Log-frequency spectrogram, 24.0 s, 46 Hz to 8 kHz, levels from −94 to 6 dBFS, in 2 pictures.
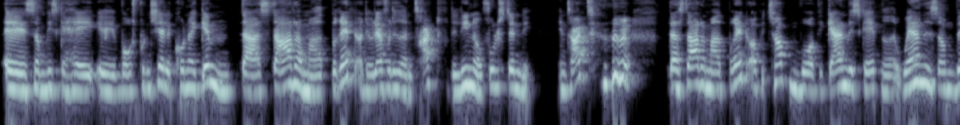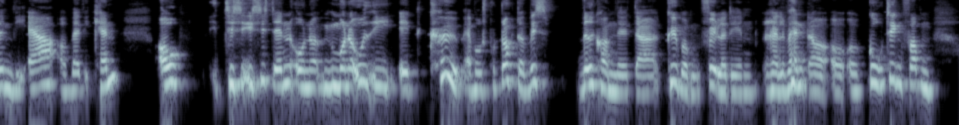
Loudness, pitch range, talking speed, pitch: -19 LUFS, 195-250 Hz, 200 wpm, 220 Hz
